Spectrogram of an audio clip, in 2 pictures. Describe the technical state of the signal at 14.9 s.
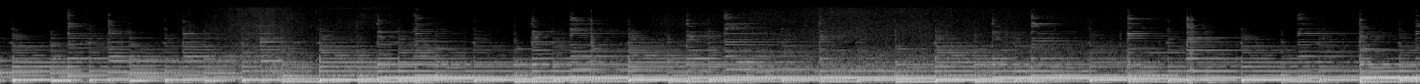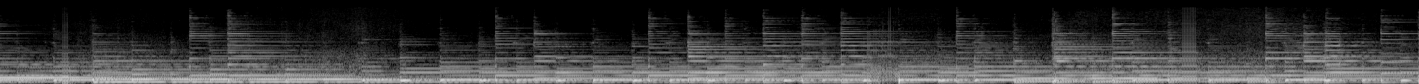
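A Bluetooth stutter runs from 14.83 to 14.90 s. Packets arrived late or not at all, so the receiver replayed its last slice of audio. That short repeat gives a brief machine-gun buzz. About 61 ms of sound is skipped before playback resumes.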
